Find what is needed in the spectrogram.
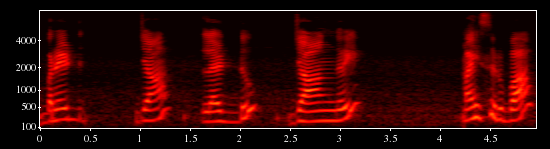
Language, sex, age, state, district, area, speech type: Telugu, female, 30-45, Andhra Pradesh, Kadapa, rural, spontaneous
